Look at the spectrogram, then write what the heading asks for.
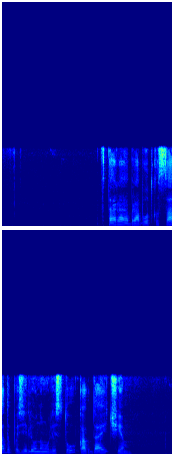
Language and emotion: Russian, neutral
